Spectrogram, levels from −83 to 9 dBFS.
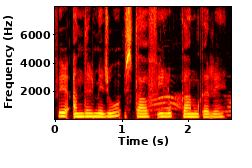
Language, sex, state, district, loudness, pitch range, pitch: Hindi, female, Arunachal Pradesh, Papum Pare, -16 LUFS, 205-220 Hz, 210 Hz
